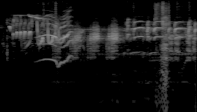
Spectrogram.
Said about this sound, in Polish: Taki oto, proszę Państwa, dźwięk. Podobno brzmi to w takim wolnym, ludzkim tłumaczeniu z języka ptasiego na język polski. Czyjś ty, czyjś ty.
